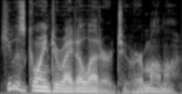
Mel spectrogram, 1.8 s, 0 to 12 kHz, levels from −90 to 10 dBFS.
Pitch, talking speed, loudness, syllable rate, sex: 115 Hz, 330 wpm, -15 LUFS, 7.5 syllables/s, male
